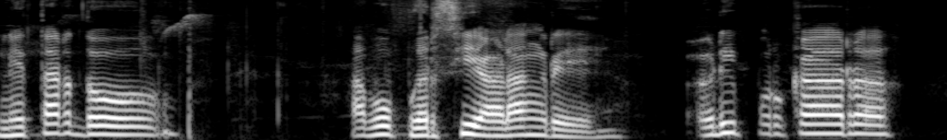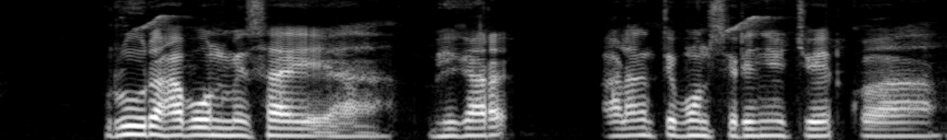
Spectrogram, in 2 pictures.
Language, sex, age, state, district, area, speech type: Santali, male, 45-60, Jharkhand, Bokaro, rural, spontaneous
